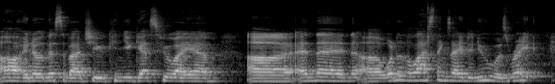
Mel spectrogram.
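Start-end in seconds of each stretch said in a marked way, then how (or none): none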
